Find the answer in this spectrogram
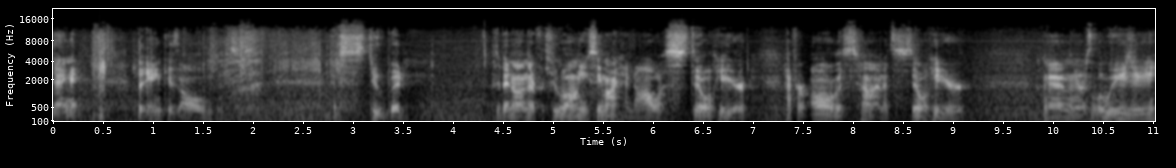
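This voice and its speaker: At a moderate pace, a man talks in a flat monotone at a fairly low pitch, leaving long, frequent pauses. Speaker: video blogger / let's player. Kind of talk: casual vlog monologue. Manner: quiet, not loud.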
